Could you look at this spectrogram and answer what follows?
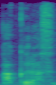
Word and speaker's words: Aクラス: ますけど読み方は A クラスです。A クラスのト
